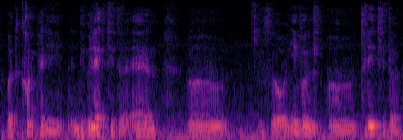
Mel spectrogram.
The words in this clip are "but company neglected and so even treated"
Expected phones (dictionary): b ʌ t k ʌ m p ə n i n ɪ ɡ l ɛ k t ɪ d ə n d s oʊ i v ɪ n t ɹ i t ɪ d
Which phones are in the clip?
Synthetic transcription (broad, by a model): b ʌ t k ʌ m p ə l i n ɪ ɡ l ɛ k t ɪ d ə n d s oʊ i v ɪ n t ɹ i t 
